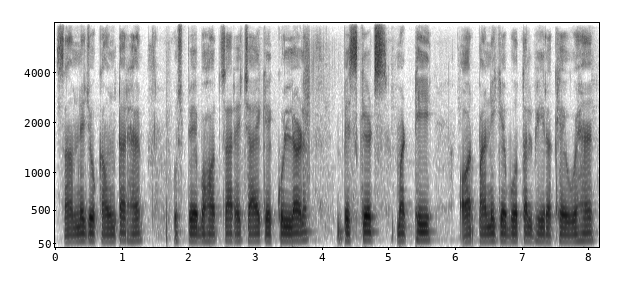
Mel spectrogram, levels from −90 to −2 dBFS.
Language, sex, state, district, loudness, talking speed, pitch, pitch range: Hindi, male, Jharkhand, Garhwa, -17 LUFS, 155 wpm, 95 Hz, 90-95 Hz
